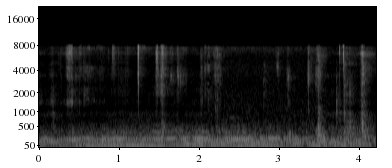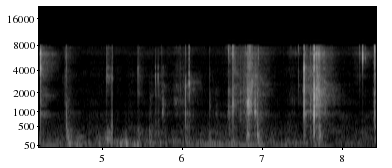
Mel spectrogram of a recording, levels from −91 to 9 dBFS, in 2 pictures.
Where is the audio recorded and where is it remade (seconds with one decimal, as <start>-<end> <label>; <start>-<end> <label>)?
0.0-2.1 remade; 2.1-3.6 recorded; 3.6-8.4 remade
